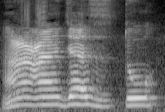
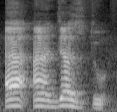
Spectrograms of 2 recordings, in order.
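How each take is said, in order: First: Both opening sounds are the deep throat ain. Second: Both opening sounds are glottal stops. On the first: "Kita akan baca dua-dua jadi ain" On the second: "Dua-dua bunyi hamzah. Pun salah"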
